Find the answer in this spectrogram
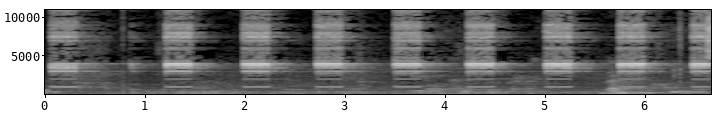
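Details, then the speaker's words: Pulse monitor built with a heart sensor, OLED display and buzzer: shrill buzzer beeps at about 80 a minute as the thumb rests on the sensor, each beep marking a heartbeat; displayed rate about 77–81. "the black wire through the ground now you can see and you can hear the beeps of this buzzer"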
